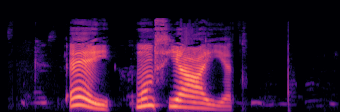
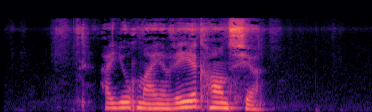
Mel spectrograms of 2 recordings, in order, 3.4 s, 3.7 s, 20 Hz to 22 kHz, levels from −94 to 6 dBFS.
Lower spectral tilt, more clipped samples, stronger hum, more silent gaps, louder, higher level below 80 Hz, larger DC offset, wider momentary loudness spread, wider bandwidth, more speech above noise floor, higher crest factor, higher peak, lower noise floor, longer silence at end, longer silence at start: about the same, -4 dB/octave vs -4 dB/octave; neither; neither; neither; first, -17 LUFS vs -20 LUFS; second, -76 dBFS vs -66 dBFS; neither; second, 14 LU vs 20 LU; about the same, 11.5 kHz vs 11.5 kHz; first, 52 dB vs 47 dB; about the same, 20 dB vs 20 dB; first, 0 dBFS vs -4 dBFS; about the same, -69 dBFS vs -68 dBFS; about the same, 1.1 s vs 1.1 s; about the same, 0.7 s vs 0.75 s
